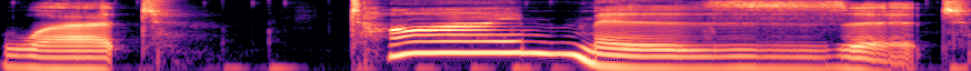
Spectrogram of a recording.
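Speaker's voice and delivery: question-like tune, pitch rising then dropping on it. Teaching WH-question intonation, rise then fall on 'it'. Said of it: "We rise here and then we go down".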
